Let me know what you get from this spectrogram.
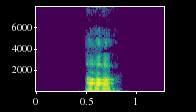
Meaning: at (a specified price or rate of exchange per item)
- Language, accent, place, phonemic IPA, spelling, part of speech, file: German, Germany, Berlin, /aː/, à, preposition, De-à.ogg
